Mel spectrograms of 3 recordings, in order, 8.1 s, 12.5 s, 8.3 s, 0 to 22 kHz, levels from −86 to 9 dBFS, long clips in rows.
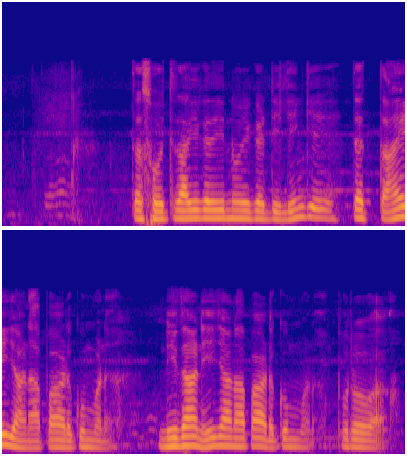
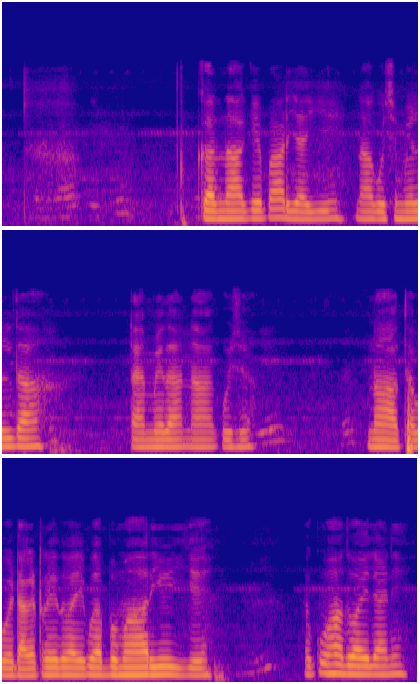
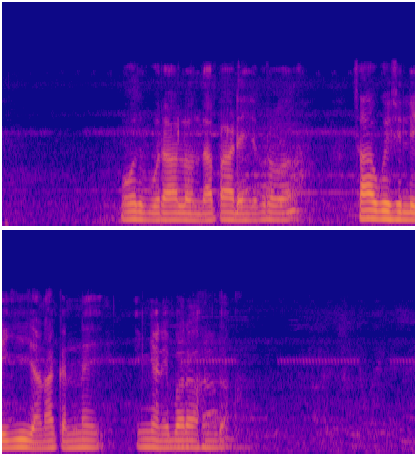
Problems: none marked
